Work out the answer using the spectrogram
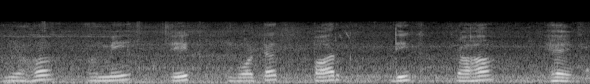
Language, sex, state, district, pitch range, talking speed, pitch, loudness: Hindi, male, Madhya Pradesh, Dhar, 160-190 Hz, 80 wpm, 170 Hz, -17 LUFS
